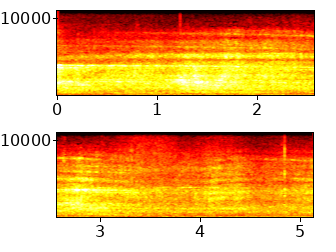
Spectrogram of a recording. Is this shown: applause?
no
